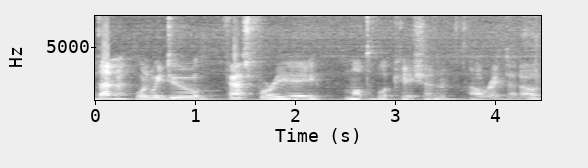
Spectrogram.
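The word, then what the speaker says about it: Fourier: when we do fast 4A multiplication I'll rate that out that is fast Fier without the r pronounced um fast Fier multiplication um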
